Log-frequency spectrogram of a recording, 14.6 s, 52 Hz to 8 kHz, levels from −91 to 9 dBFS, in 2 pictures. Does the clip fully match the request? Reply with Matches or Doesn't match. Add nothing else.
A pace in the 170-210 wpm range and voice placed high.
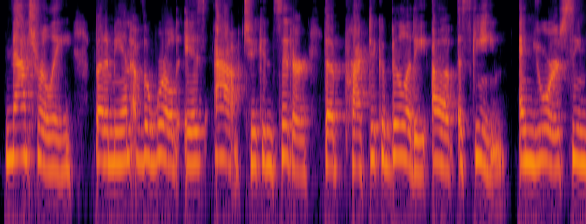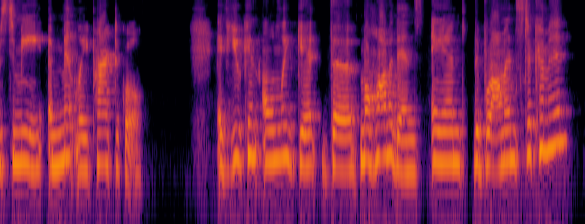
Doesn't match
